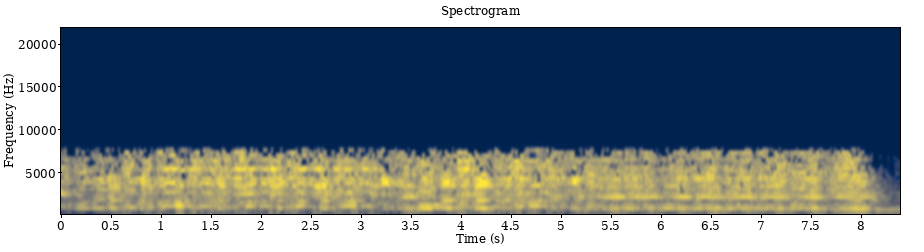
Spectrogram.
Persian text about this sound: 35 ساله باشنده ولایت بغلان که فعلا در شفخانه 1000 بستر ابن سینا بستری است، با نواختن آله موسیقی غیجک معتادین دیگر را خوش می سازد.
